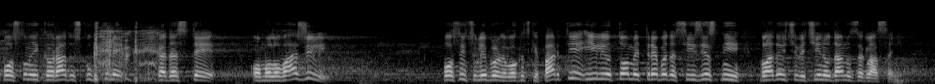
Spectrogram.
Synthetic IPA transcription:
po̞slˠoʋnikauɾaːd̪uskupʃt̪ine̞kad̪ast̪e̞ | o̞malo̞ʋaːʒilḭ | po̞sled̪it̪sulibeɾalnd̪eo̞kɾat̪ske̞paɾt̪ije̞ilio̞t̪o̞me̞t̪ɾɛbad̪aseizjasniʋlˠaːd̪ajut͡ɕeʋe̞t͡ɕineud̪aːnuzaɡlasa̰ɲḛ

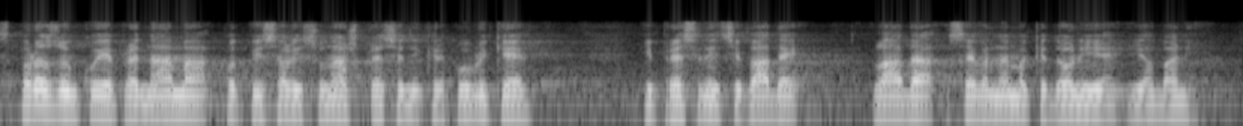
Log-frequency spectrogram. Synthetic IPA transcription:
spo̞ɾazumko̞jije̞pɾe̞d̪namapo̞d̪t̪̚pisalisunaʃpɾet̪sʲjed̪nikɾe̞publike̞ | ipɾe̞ːt̪sʲjed̪nit̪siʋlˠaːd̪e̞ | ʋlˠaːd̪ase̞ʋeɾnemake̞d̪o̞nije̞ialˠbaːnije

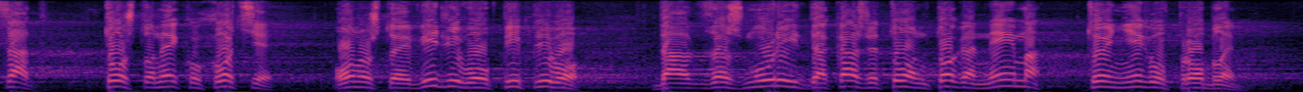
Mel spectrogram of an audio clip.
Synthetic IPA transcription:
sad̪ | t̪oːʃt̪o̞neko̞xo̞t͡ɕe | o̞no̞ʃt̪o̞jeʋid̪ʎʲiʋoːpipʎiʋo̞ | d̪azaʒmuɾid̪akaːʒet̪oːt̪o̞ɡaneːma | t̪oːjeɲeɡoʋpɾo̞blḛm

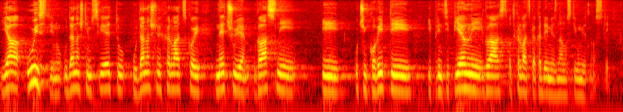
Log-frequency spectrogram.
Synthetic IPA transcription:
jaːuist̪inuʔud̪anaʃɲe̞msʋje̞ːt̪uud̪anaʃɲo̞jxr̩ʋaːt̪sko̞jne̞t͡ʃuje̞mɡlˠasnii | iut͡ʃiŋko̞ʋit̪iiːpɾint̪sipielniɡlˠaːso̞d̪̥xr̩ʋaːt̪skʲe̞akad̪e̞mije̞znano̞st̪iumje̞t̪no̞̰st̪ḭ

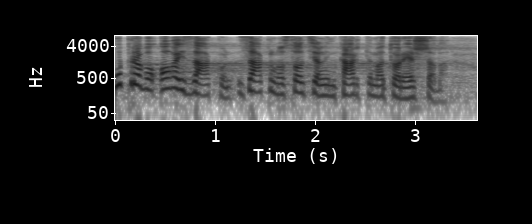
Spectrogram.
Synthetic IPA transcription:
upɾaʋo̞ʔo̞ʋajzaːko̞nzaːko̞noso̞t̪sialˠnimkaɾt̪amat̪o̞ɾe̞ʃaːʋa̰

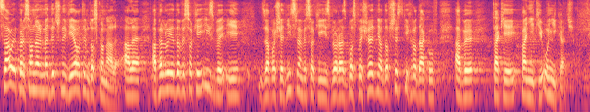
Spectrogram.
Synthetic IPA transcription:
t̪sawɘpɛɾsɔnɛlmɛd̪ɘt͡ʂnɘvʲjɛɔt̪ɘmd̪ɔskɔna̰lɛ̰ʔalɛapɛlujɛd̪ɔvɘsɔkʲejizbɘʔi | zapɔɕɾɛd̪ɲit̪st̪fɛmvɘsɔkʲejizbɘɔɾazbɛspɔɕɾɛd̪ɲɔd̪ɔfʂɘst̪̚kʲixɾɔd̪akuf | abɘt̪akʲejpaɲikʲiuɲika̰t͡ɕ

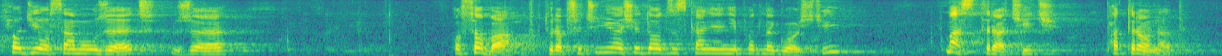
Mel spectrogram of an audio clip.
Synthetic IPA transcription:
xɔd͡ʑiɔsamɔ̃w̃ʐɛt͡ʂʐɛ | ɔsɔba̰kt̪uɾapʂɘt͡ʂɘɲiwaɕɛd̪ɔːd̪zɘskaɲaɲɛpɔd̪lɛɡwɔɕt͡ɕi | mast̪ɾat͡ɕit͡ɕpat̪ɾɔna̰t̪

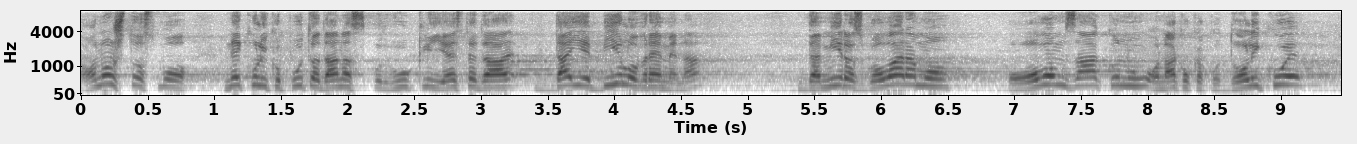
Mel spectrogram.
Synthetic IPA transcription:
o̞no̞ʃt̪o̞smo̞ne̞ko̞liko̞puːt̪ad̪anaspo̞d̪ʋuːklijest̪e̞d̪ad̪aje̞biːlˠo̞ʋɾe̞me̞na | d̪amiːɾazɡo̞ʋaːɾamo̞ooʋo̞mzaːko̞nuonako̞kako̞d̪o̞likuje̞

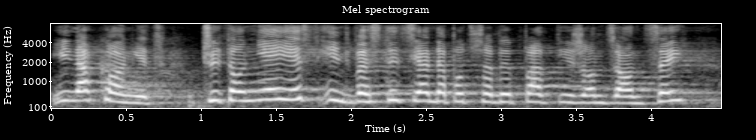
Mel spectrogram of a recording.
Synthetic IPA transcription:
inakɔɲɛt̪st͡ʂɘt̪ɔɲɛjɛst̪invɛst̪ɘt̪sʲjanapɔtʂɛbɘpaɾt̪ʲjiʐɔnd̪zɔnt̪sɛj

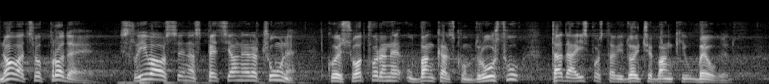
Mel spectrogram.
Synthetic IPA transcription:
no̞ʋat̪sod̪̚pɾo̞d̪ajḛ | sliːʋao̞se̞naspe̞t̪sijalˠne̞ɾat͡ʃuːne̞̰ | ko̞je̞suo̞t̪ʋo̞ɾe̞ne̞ʔubaŋkaːɾsko̞ːmd̪ɾuːʃt̪ʋu | t̪ad̪aispo̞st̪aʋid̪o̞jt͡ʃe̞baŋkʰeube̞o̞ɡɾa̰d̪u

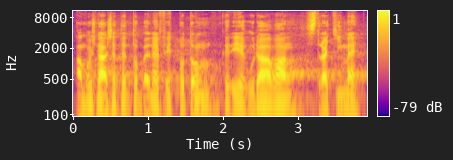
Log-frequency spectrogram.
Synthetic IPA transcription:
ʔamo̞ʒnaːʒɛt̪ɛnt̪o̞bɛnɛfɪt̪̚po̞t̪o̞mk̪ɛɾiːjɛʔudaːvaːnst̪ɾaciːmɛ

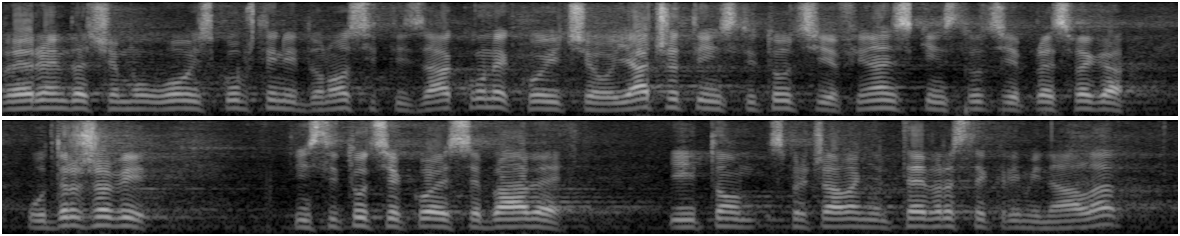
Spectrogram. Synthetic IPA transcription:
ʋeɾuje̞md̪at͡ɕe̞mouo̞ʋo̞jskupʃt̪inid̪o̞no̞sit̪izaːko̞ne̞ko̞jit͡ɕe̞ojat͡ʃat̪iːnst̪it̪uːt̪sijefinansi̥skʲeinst̪i̥t̪uːt̪sije̞pɾe̞ːsʋe̞ɡa | ud̪r̩ʒaʋiː | nst̪it̪uːt̪sijeko̞jese̞baʋe̞ | it̪o̞ːmspɾet͡ʃaːʋaɲe̞mt̪e̞ːvr̩st̪e̞kɾiminaːla

